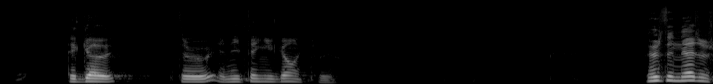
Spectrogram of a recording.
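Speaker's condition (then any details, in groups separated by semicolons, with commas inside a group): Cerebral palsy; lifelong disability since youth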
